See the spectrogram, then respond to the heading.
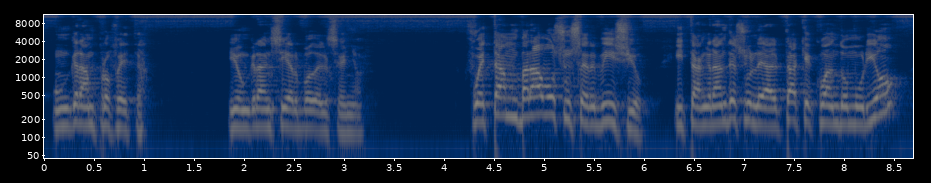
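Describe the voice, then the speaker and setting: A male pastor preaches emphatically to his congregation. His voice sits notably high for a man and swings up and down between phrases. He speaks slowly and deliberately and keeps putting questions to the listeners. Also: darkish tone. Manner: emphatic preaching, sudden rises and drops in pitch; addresses the congregation directly with rhetorical questions. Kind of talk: sermon. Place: church service.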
